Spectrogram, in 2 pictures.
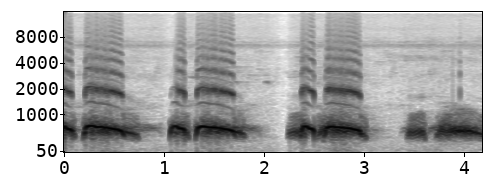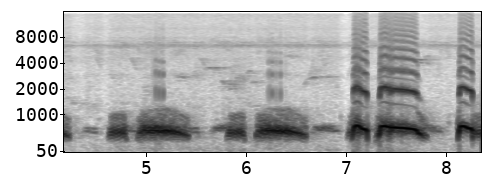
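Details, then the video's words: Spotted dove lure call, vigorous and long-running: bright doubled coos alternate with softer, hoarser, blurred coos, in uneven phrases about once per second. "suara pikat burung tekukur gacorr durasi panjang"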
